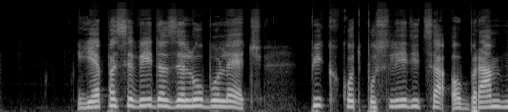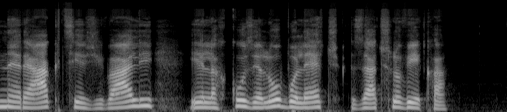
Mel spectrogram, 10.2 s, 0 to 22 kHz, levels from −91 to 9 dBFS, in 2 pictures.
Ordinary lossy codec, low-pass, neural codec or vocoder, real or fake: Opus, 32 kbps; 19.8 kHz; vocoder, 48 kHz, 128 mel bands, Vocos; fake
